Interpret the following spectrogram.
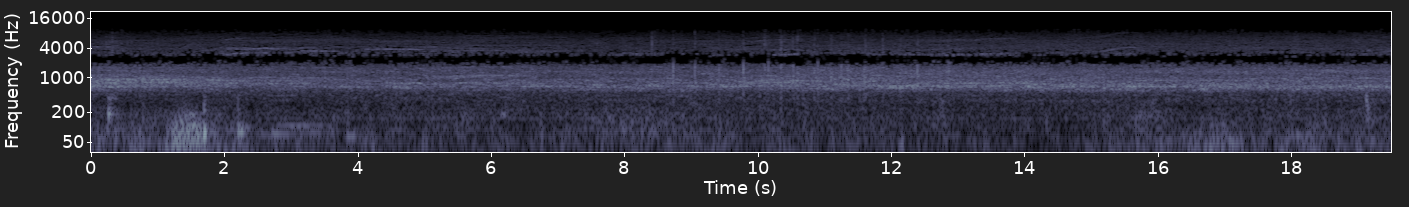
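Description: Large festival crowd cheering and applauding between songs, a steady wash of many voices and clapping that holds at one level.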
